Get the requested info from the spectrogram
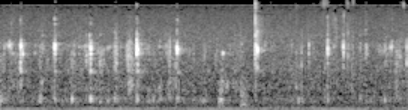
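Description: Close-up chewing of a mouthful of noodles and pork bulgogi: quiet, wet mouth clicks and smacks at an irregular pace, a few every second.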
